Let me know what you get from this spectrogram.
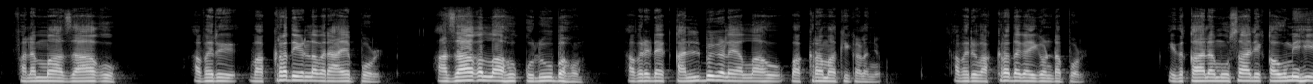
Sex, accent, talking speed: male, native, 80 wpm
